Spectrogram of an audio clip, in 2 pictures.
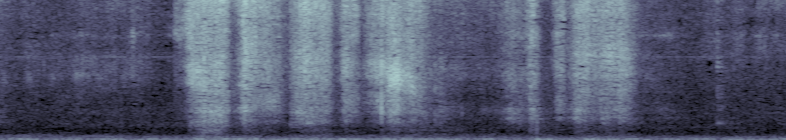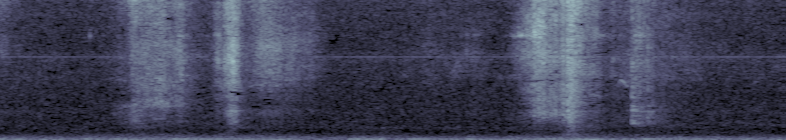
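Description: Sandy fingers rubbing grit off a small holed coin freshly dug from the soil: a few short, scratchy rubs, bunched in the first three seconds and again around five and seven seconds, over a steady low rumble.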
